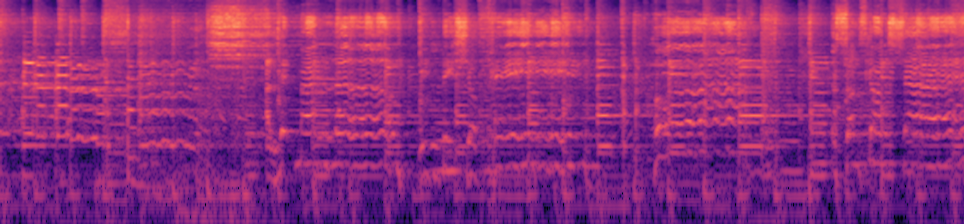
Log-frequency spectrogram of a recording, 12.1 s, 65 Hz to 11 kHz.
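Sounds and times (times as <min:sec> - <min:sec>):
electric guitar vibrato melody: 0:00.0 - 0:12.0
steady drum beat: 0:00.0 - 0:12.0.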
